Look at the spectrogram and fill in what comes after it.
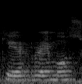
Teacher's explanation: with a double trilled R there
